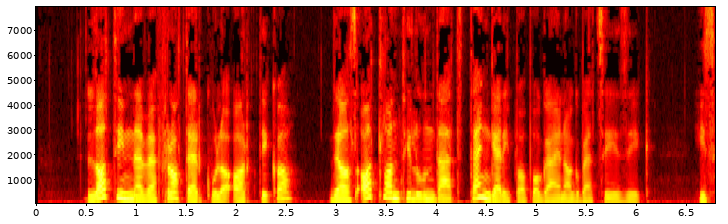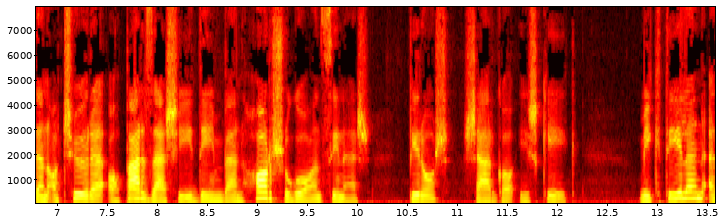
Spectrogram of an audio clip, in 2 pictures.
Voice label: Hungarian F docu; voice over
